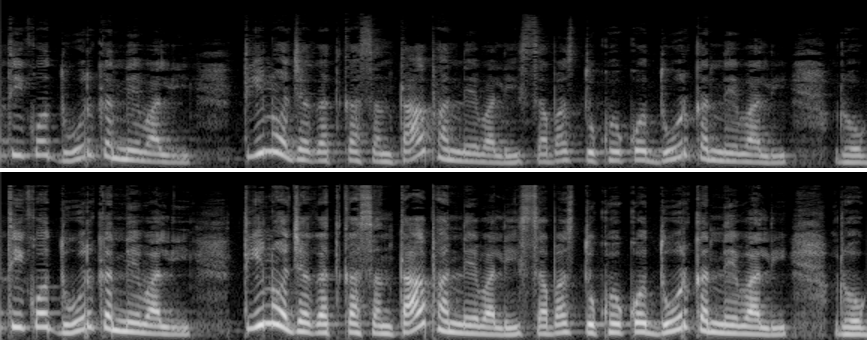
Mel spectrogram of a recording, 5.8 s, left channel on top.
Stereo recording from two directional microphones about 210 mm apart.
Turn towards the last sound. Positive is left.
turn(degrees=-35)  # may be behind; listen again after turning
